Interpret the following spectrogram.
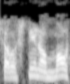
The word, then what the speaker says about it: Celestino Mota: and he's from Mexico and his name is Celestino Mo. Am I pronouncing that right?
